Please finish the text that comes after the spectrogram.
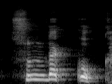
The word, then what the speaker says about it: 순댓국: 우리 말이에요 국 우리말입니다 근데 이거 지금 순댓국 하고 뒤에가 된 소리로 발음이 났어요 그래서 사이시 표기를 하는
